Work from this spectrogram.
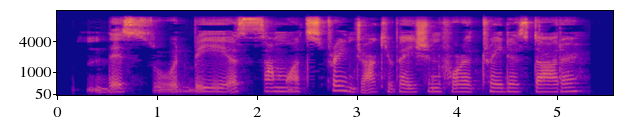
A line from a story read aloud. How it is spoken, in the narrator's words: her father answered in a dry voice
